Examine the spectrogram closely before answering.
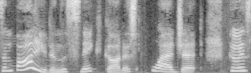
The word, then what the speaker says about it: Wadjet: And that was how you say it, by the way. Oh. Wadjet is a patron of pharaohs and the races.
